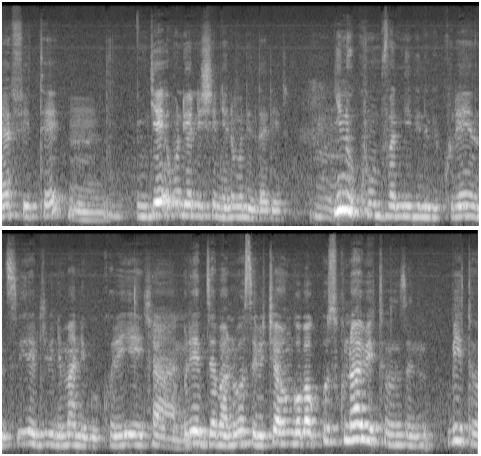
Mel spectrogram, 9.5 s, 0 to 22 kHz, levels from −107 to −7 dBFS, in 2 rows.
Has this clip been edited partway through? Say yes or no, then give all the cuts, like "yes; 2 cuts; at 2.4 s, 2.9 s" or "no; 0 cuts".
no; 0 cuts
